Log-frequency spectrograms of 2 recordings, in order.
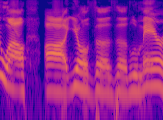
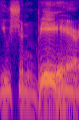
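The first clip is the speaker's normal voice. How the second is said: drawn-out, louder mock-angry Beast; pissed-off Beast; 5 dB louder, slower than usual. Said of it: "He's just very pissed off".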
